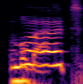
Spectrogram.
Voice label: "what", sing songy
